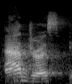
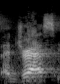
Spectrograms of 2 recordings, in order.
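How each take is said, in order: First: "Address" with stress on AD; noun stress. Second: "address" with stress on DRESS; light first syllable, strong DRESS in "address"; verb stress. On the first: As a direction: hit AD first in "Address". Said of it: "Address is a noun". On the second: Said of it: "address is a verb". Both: Shown as a demonstration.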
